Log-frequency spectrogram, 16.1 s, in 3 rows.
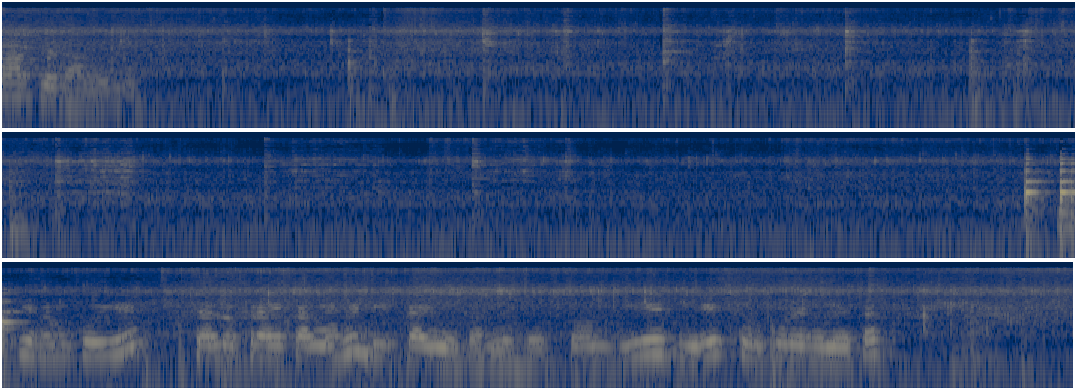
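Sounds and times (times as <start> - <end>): food sizzling in oil: 0.0 - 16.0
spatula clicking and scraping: 1.2 - 8.3.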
